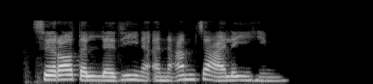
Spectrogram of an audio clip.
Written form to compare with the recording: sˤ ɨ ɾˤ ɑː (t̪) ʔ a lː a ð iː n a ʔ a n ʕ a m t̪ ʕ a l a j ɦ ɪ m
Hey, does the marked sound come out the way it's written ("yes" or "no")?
yes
